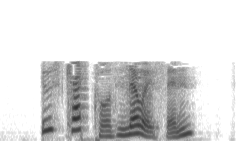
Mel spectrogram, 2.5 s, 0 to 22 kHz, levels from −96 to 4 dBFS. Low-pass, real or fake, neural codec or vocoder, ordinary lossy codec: 3.6 kHz; fake; codec, 16 kHz, 0.5 kbps, FunCodec, trained on LibriTTS, 25 frames a second; MP3, 16 kbps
